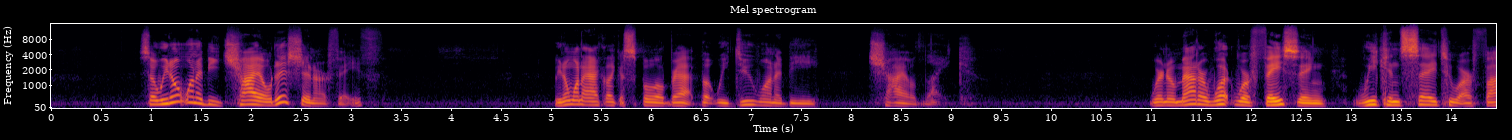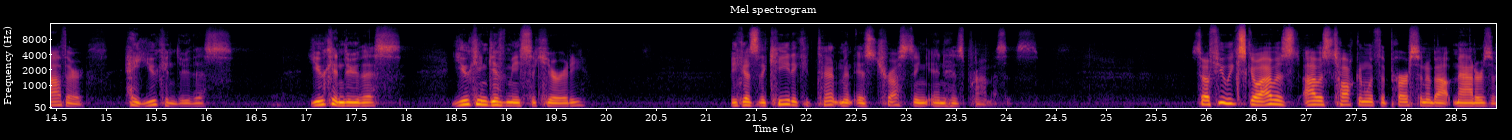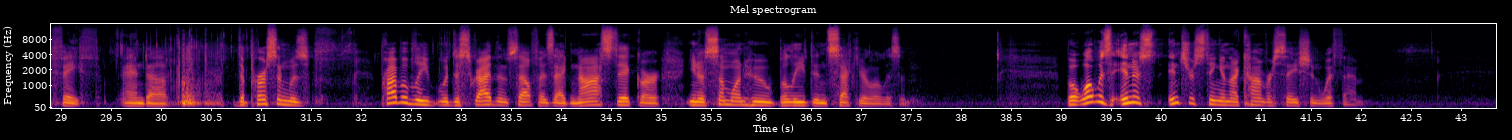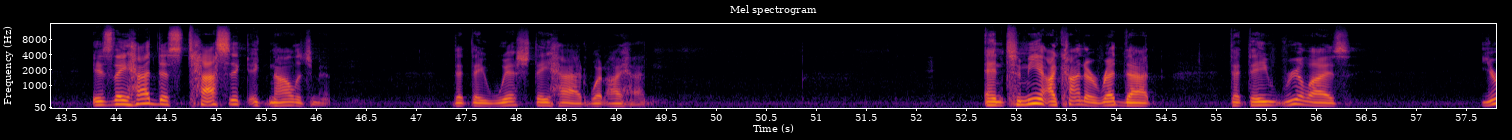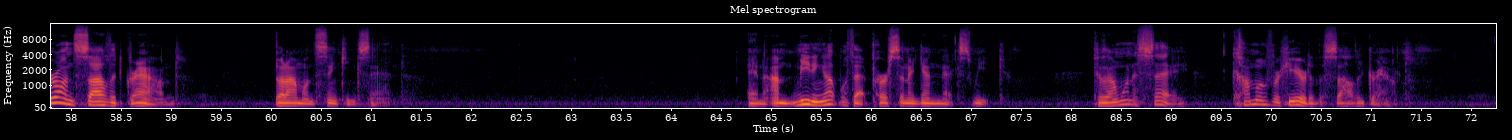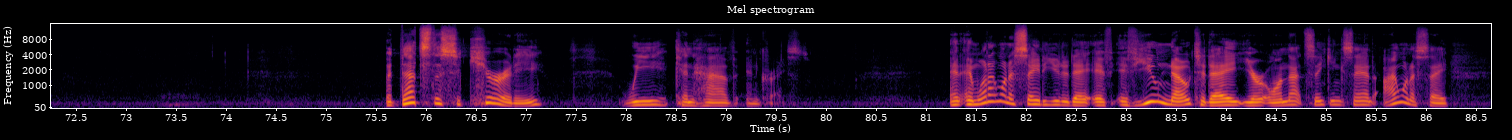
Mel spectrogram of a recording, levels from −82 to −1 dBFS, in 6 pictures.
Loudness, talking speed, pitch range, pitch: -26 LUFS, 135 wpm, 130-210 Hz, 160 Hz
